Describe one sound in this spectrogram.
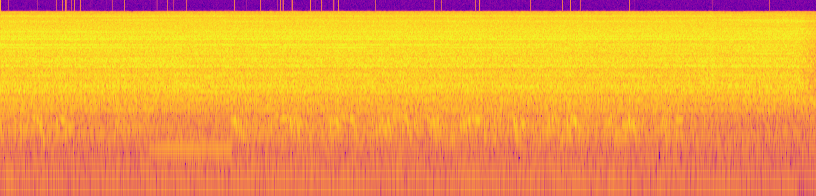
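A cutting bit scrapes and grinds into metal.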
